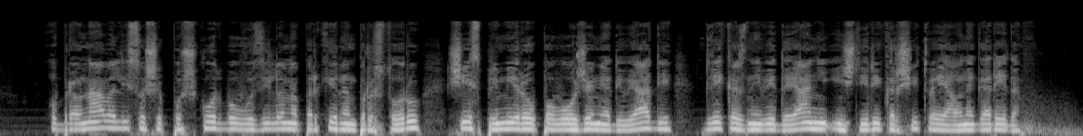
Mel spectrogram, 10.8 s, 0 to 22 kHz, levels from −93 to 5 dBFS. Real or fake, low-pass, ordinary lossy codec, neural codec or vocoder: real; 19.8 kHz; AAC, 32 kbps; none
